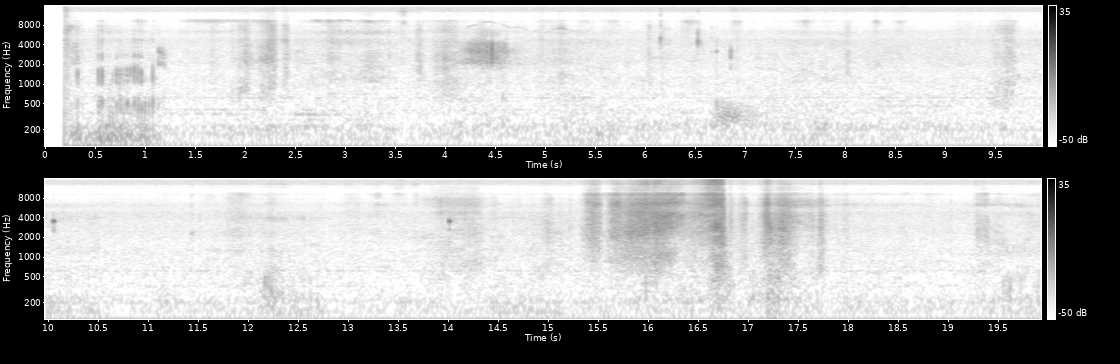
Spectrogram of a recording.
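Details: Domestic cat purring during early morning cuddles on waking: a steady, low, rumbling purr runs through the whole stretch, with soft rustling and a few louder scuffling bursts toward the end.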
